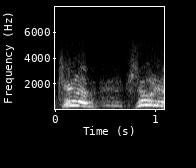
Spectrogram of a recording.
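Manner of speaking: high frantic yelled orders; shouting. Acted. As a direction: yell it out in a panic. Boss orders henchmen in fight.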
